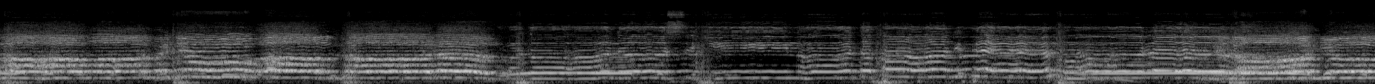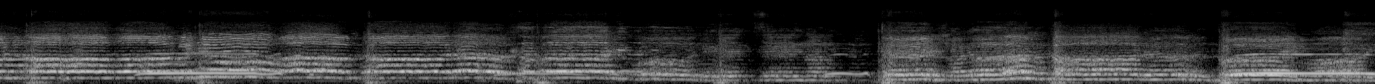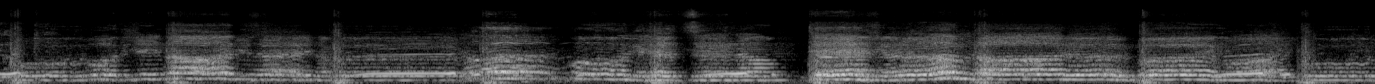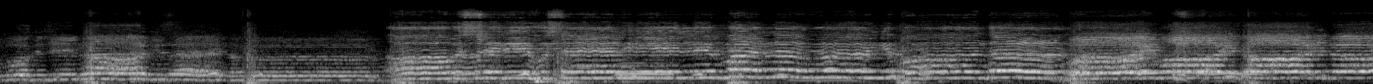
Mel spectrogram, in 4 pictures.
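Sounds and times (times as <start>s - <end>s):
man reciting into a microphone: 0.0s - 54.9s
men chanting a lament: 0.0s - 54.9s
rhythmic chest-beating slaps: 0.0s - 54.9s.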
